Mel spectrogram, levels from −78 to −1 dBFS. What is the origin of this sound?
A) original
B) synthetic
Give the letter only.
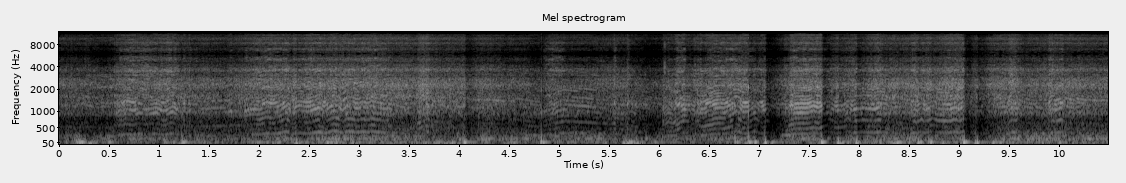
A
